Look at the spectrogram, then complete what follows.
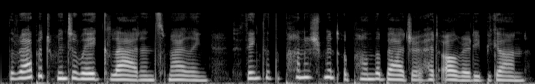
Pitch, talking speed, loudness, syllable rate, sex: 230 Hz, 200 wpm, -17 LUFS, 5.7 syllables/s, female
